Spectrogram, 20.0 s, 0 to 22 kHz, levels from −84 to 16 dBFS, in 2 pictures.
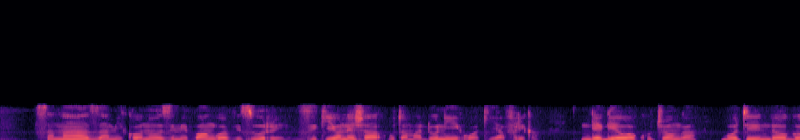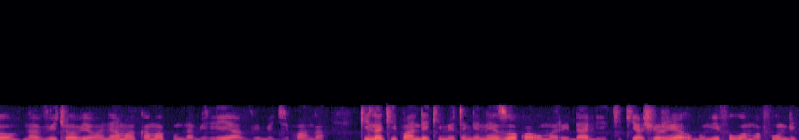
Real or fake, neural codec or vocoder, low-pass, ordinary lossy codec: real; none; 5.4 kHz; AAC, 32 kbps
